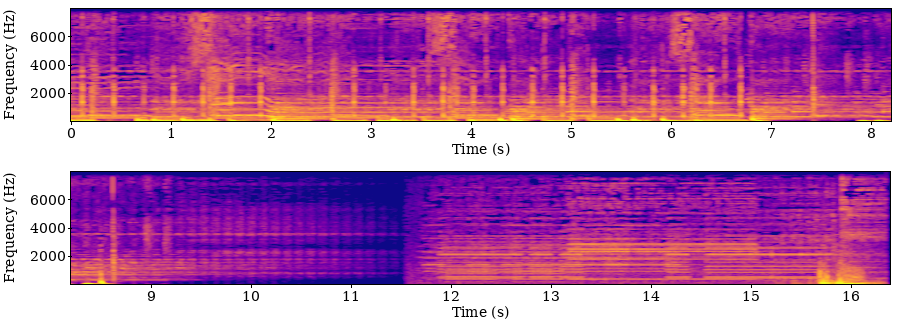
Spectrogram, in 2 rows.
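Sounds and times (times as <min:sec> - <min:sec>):
music: 0:00.0 - 0:09.8, 0:15.6 - 0:16.3
car horns honking in an after-work traffic jam: 0:11.7 - 0:16.3.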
